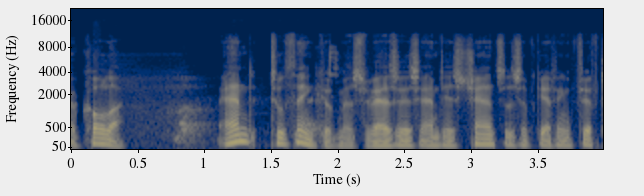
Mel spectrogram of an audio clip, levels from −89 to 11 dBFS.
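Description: From 0.17 to 1.09 s and 1.65 to 2.16 s, echo leak: a faint copy of the speech trails 430 ms behind, about 20 dB down. It is a distinct delayed repeat, not a reverb smear, likely from an echo canceller missing loudspeaker pickup.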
